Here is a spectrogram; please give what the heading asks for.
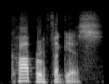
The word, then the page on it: Coprophagous: American English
